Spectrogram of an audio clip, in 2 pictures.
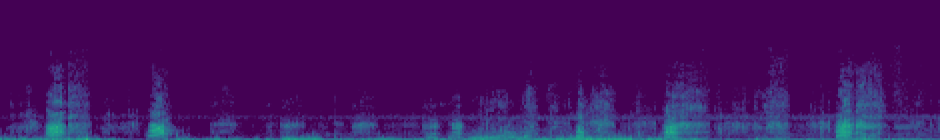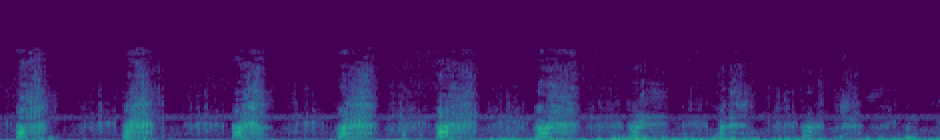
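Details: American Bully named T-Rex giving short, high yips and whimpery squeals scattered through the clip, mixed with sharp clicking knocks and low rumbling handling noise.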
